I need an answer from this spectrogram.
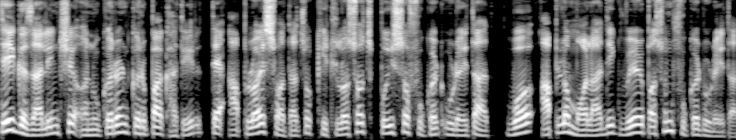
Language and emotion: Goan Konkani, neutral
